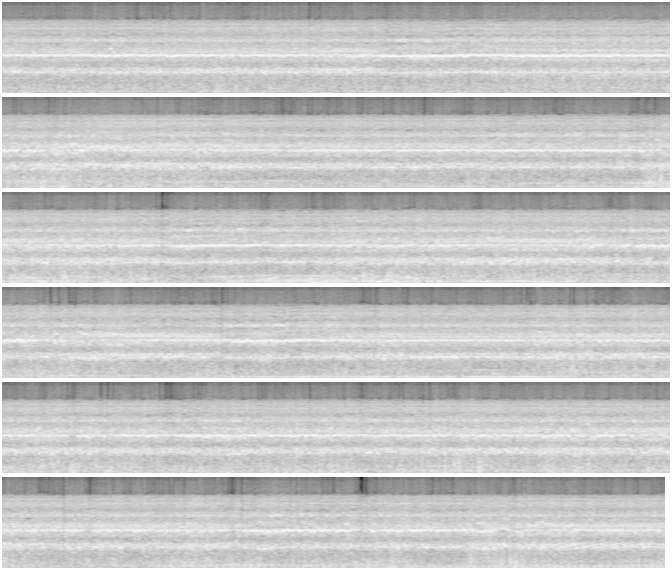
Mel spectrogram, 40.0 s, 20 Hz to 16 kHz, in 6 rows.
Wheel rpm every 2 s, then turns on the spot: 230, 230, 210, 220, 230, 230, 230, 230, 230, 220, 220, 230, 230, 230, 230, 230, 230, 240, 230, 230.
none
